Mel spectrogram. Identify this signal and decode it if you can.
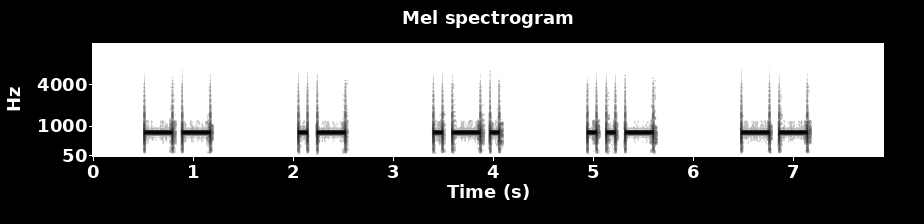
Morse code, heard as a keyed tone, about 13 wpm, spaced as for 7 wpm, 800 Hz. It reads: MARUM
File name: LEZIONI / 3 MWRO / 3 MWR ws 12wpm 1809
